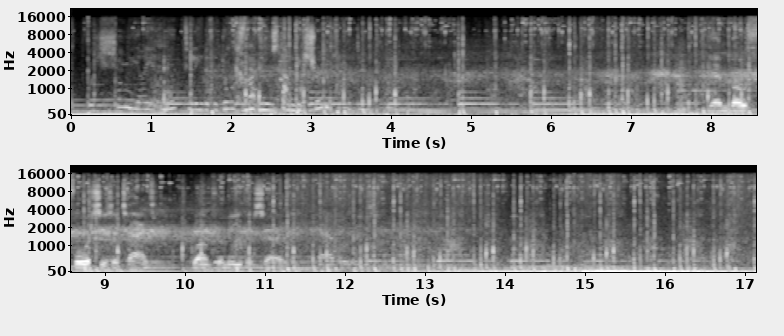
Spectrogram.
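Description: A horse gallops, its hooves thudding on a dirt path.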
